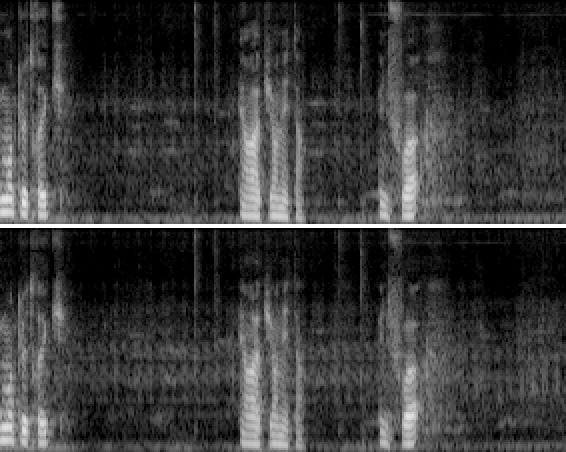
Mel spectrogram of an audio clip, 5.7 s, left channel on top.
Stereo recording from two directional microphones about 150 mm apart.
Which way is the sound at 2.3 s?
35° left (ahead or behind).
